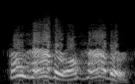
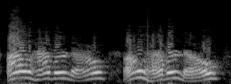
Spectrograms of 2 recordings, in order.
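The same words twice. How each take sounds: First: Very high-pitched insistent cry; frantic bawling. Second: High, slow, drawn-out cry; bawling. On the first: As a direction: cry out desperately from the sack. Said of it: "louder than ever". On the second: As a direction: wail it out from inside a sack. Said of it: "bawled the farmer from inside the sack". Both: A narrator's reading.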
